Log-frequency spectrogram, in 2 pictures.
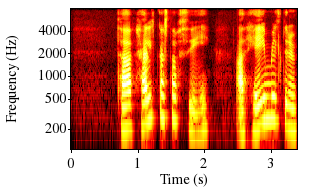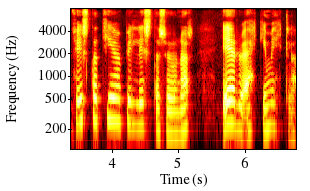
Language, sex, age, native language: Icelandic, female, 50-59, Icelandic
